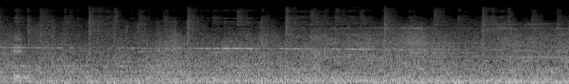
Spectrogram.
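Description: A jet airliner in the video game Airport Madness 3 rolls for takeoff, a steady, loud engine roar with a faint whine that holds evenly throughout, with no change in intensity.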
